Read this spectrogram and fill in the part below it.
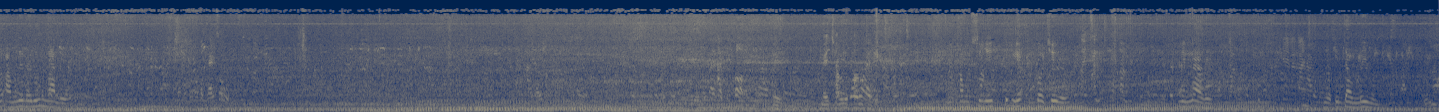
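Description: A baby monkey squeaks and chirps softly.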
